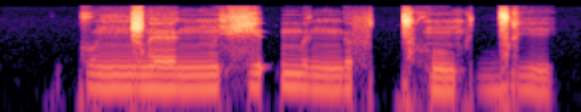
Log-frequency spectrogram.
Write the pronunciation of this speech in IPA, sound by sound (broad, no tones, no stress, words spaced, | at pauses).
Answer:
kʊŋ͡ǁɛŋũ ɕɪʔmɪ ŋɛfǀʰũkɡ͡ǀi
